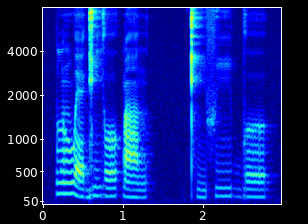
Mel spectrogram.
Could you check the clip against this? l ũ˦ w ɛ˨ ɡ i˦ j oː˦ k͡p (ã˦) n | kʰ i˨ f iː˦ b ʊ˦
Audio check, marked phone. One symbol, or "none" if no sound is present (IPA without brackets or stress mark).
ã˦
